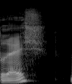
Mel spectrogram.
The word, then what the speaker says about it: resh: I mean, I want to hear if they have Sabra accent, Hebrew accent, like a native Hebrew accent, something with resh, because the way that. Like those that were born in Israel, we pronounce the resh from our throat.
